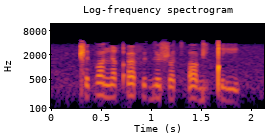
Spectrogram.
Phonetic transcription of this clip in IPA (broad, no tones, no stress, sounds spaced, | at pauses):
ǁ ʏ ɡ ɒ n i qʼ ʏ f ʏ ɡ ʏ ʂ ɔ t͡sʼ ɒ ɡ i ǃ i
